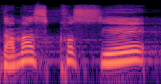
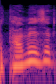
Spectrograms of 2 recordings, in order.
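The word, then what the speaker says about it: 다메섹: 메세지 붙잡으러 가는 거예요 다색이라고 하면 오늘날 시리아의 수도인 다마스커스의 히브리식 발음입니다 스데반이 순교 당하고 나서 흩어지지아요 예루살렘에 있는 성도들이 흩어지 다색 쪽으로도 많이 가서 살고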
